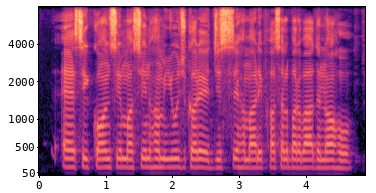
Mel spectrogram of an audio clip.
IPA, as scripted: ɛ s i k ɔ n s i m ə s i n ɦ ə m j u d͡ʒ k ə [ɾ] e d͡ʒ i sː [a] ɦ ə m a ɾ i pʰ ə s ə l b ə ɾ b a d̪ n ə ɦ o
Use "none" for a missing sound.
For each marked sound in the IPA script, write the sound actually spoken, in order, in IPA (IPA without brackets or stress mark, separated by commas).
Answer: ɾ, e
